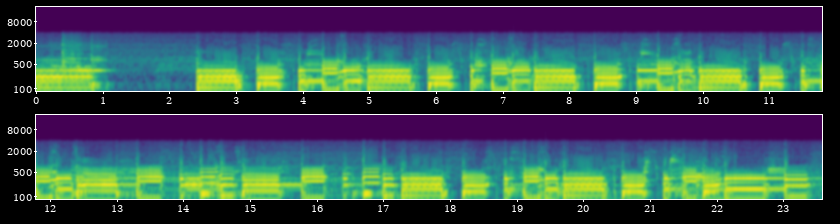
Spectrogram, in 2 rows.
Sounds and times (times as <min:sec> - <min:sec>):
Blues: 0:00.0 - 0:01.2, 0:02.4 - 0:23.5
Bass guitar: 0:00.0 - 0:01.3, 0:02.4 - 0:23.5.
